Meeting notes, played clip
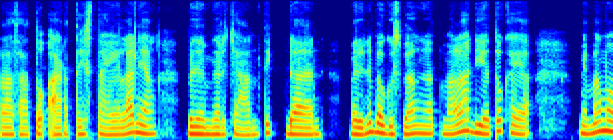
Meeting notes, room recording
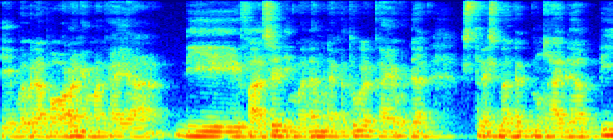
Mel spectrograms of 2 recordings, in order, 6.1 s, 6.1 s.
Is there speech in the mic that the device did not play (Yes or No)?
Yes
